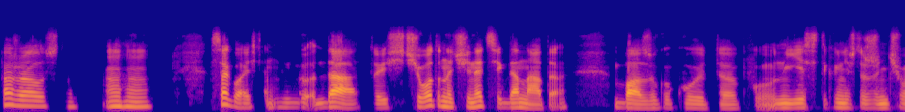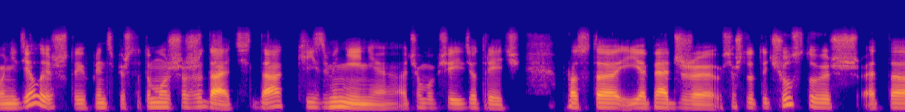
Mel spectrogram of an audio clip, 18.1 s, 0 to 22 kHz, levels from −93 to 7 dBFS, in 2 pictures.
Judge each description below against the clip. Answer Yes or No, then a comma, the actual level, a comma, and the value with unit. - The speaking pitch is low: Yes, low, 120 Hz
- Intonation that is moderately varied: Yes, average, 3.3 semitones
